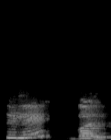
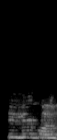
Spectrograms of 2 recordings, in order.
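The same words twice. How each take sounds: First: syllable softly as सिले, बल with a pause; slow, two-part syllable; split into syllables. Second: Said in the usual way. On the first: Shown as a demonstration. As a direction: break syllable before बल. Teacher breaks up the term.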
